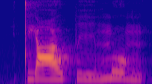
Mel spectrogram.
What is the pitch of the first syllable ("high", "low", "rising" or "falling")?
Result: rising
